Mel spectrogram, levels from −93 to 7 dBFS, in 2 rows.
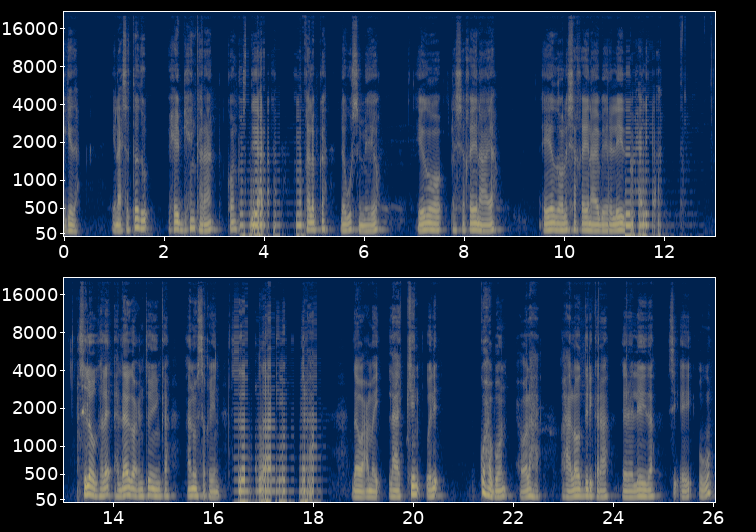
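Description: Audio most likely arrived too slowly, so short 5 ms buffers were replayed in place of the missing audio, giving robotic sound from repeated short buffers in this speech clip. From 3.51 to 4.82 s, 11.21 to 12.80 s and 16.38 to 18.36 s, a rigid 200 Hz metallic buzz largely replaces the voice.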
